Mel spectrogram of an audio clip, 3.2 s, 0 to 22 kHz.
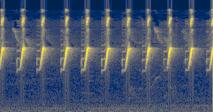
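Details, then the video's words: Prenjak lumut tutor song in the tembakan style, delivered as long bursts in one breath: sharp upslurred chirps ending in a bright high note, repeated about three times per second, steady and rapid. "tembakan 40 detik sekali napas masteran prenjak lumut"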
